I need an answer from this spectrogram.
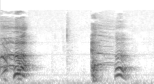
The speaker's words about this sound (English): The coughing continues. It doesn't sound good at all.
